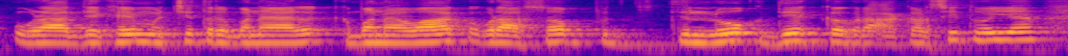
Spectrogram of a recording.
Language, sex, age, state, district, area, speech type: Maithili, male, 30-45, Bihar, Madhubani, rural, spontaneous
